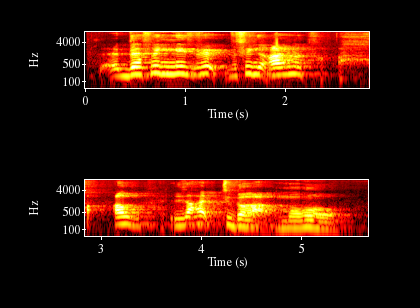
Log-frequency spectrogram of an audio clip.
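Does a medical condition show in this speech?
Yes: cerebral palsy.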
